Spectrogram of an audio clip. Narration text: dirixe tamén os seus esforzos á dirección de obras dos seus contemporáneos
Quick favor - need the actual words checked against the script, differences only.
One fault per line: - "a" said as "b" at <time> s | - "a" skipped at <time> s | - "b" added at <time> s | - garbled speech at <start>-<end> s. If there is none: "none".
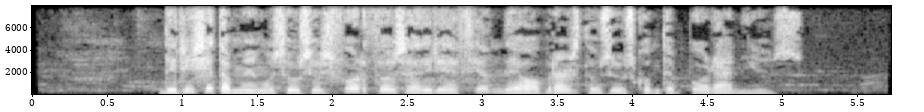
none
